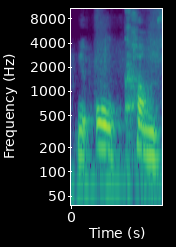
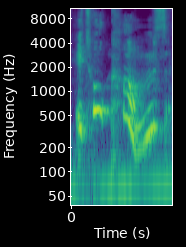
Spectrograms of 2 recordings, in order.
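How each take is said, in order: First: Grumpy and lower, a touch sulky; cross. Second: Firm and higher, lecturing; stern. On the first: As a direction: mutter it crossly, lower pitch. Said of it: "said Pooh crossly". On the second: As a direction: scold him sternly, pitch up. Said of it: "said Rabbit sternly". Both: A narrator's reading.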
